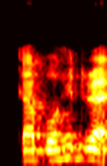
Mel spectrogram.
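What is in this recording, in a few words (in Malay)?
"karbohidrat", Malay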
